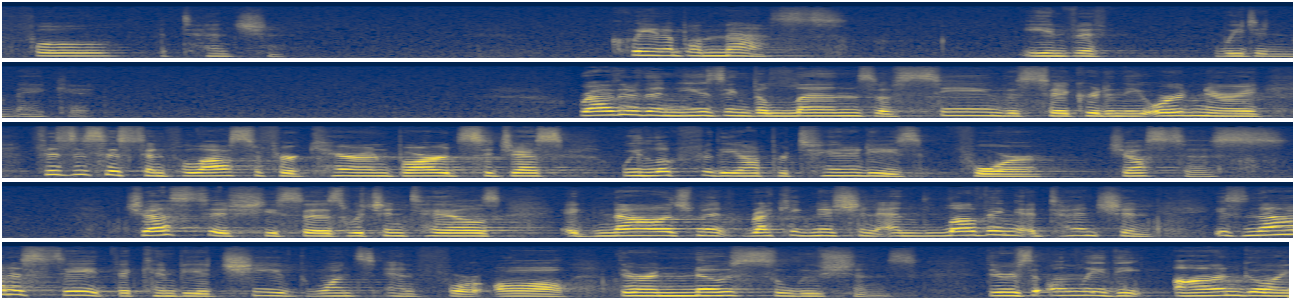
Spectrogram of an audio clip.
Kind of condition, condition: setting, large echoing room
